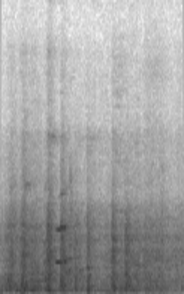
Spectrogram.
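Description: A crowded commuter train rolls steadily along its rails with a continuous rumbling roar, punctuated by rhythmic clacking of the wheels over track joints and a faint high whine. No one speaks.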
